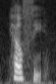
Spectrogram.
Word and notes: healthy: American English

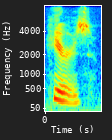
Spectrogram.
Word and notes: hears: American English

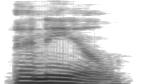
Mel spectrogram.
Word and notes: anneal: Australian English

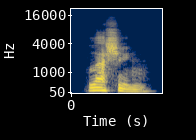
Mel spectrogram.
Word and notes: lashing: Australian English

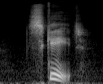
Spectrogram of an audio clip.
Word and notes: skate: American English

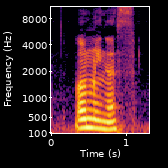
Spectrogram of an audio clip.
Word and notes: loneliness: American English

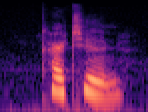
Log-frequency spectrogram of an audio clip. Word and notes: cartoon: American English

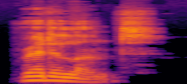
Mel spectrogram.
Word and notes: redolent: Australian English

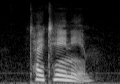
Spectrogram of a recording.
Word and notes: titanium: American English

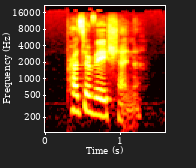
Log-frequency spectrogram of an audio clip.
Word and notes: preservation: American English

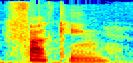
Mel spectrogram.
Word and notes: fucking: American English

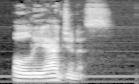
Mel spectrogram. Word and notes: oleaginous: American English

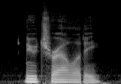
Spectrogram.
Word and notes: neutrality: American English

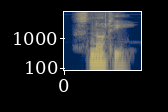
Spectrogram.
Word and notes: snotty: Australian English

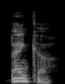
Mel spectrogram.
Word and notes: banker: Australian English

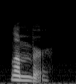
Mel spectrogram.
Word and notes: lumbar: American English

